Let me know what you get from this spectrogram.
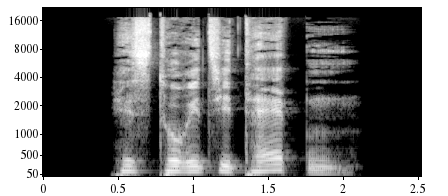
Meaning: plural of Historizität
- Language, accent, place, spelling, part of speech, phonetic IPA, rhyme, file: German, Germany, Berlin, Historizitäten, noun, [ˌhɪstoʁit͡siˈtɛːtn̩], -ɛːtn̩, De-Historizitäten.ogg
